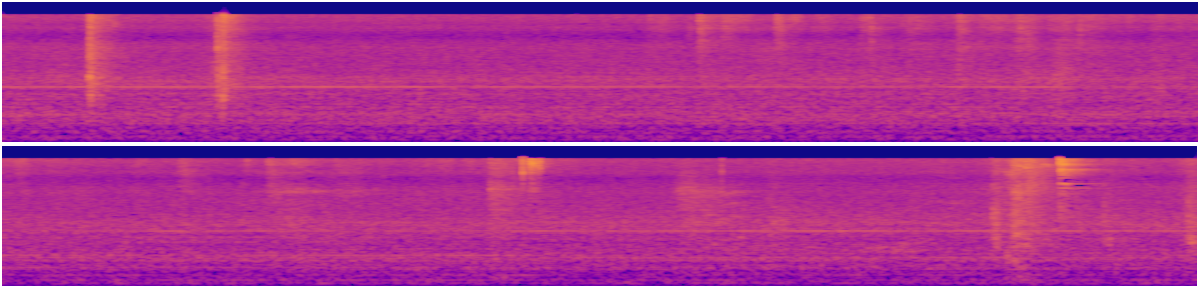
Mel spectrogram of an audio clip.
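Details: Steady fan-like hum in a small room with a faint constant tone and a few soft clicks, no animal sound.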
